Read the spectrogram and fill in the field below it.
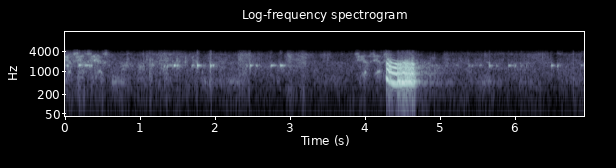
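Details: Young female hunting dog on wild boar gives a single loud, short bark midway, set against a thin steady high tone and scattered rustling and clicks outdoors.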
